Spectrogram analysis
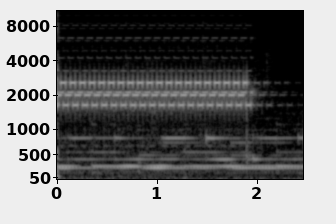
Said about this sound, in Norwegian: Klokken 06.44 ringer det hos en av de kvinnelige operatørene.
